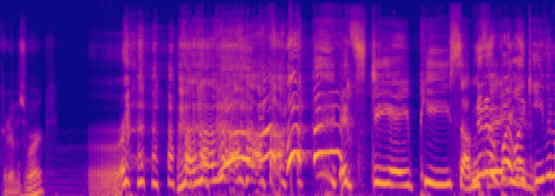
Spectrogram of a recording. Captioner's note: laugh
